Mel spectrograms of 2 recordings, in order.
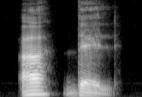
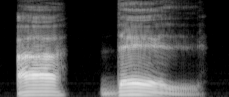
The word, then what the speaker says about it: Адель: Так же, как ее смутно-величественные манеры, ее, до какой-то степени, благородное происхождение — и ударение на средней гласной ее имени. Адель. Адель.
